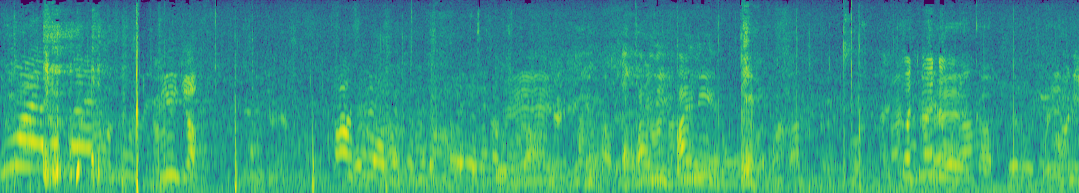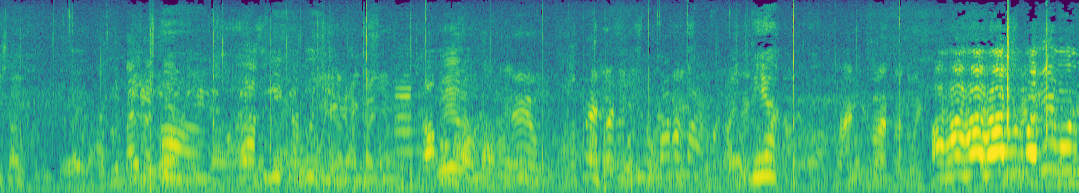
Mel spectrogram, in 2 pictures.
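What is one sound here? Young men talk casually close by outdoors.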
